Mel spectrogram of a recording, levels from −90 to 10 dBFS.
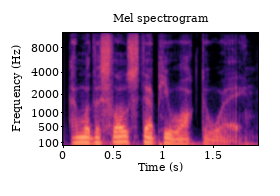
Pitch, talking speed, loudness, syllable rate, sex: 90 Hz, 245 wpm, -17 LUFS, 5.6 syllables/s, male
